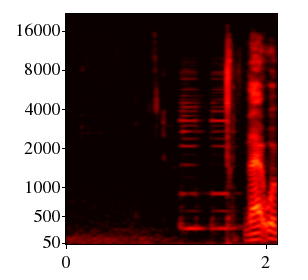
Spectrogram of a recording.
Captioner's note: buzzer blaring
